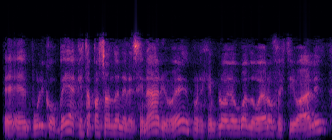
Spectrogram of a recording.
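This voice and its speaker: A man's voice: mid-range voice, lively intonation, brisk. A middle-aged man from the Venezuelan Andes, with a Táchira accent, speaking as a guest on an online call. He explains at length in a thoughtful way, restarts often and keeps adding "¿no?" as he talks. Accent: Venezuelan Andean (Táchira). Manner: thoughtful, many restarts and fillers, asks "¿no?". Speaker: theater director and guest speaker. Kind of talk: online talk, reflective conversational explanation. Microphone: video call. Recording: dull lo-fi call audio.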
